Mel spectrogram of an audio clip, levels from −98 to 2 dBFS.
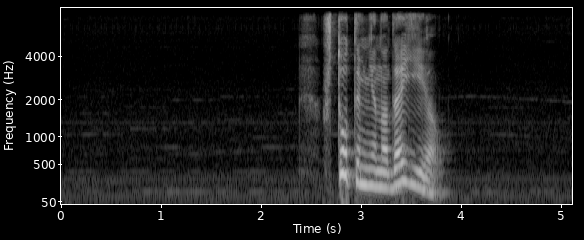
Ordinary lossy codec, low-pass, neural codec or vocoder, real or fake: none; 7.2 kHz; none; real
